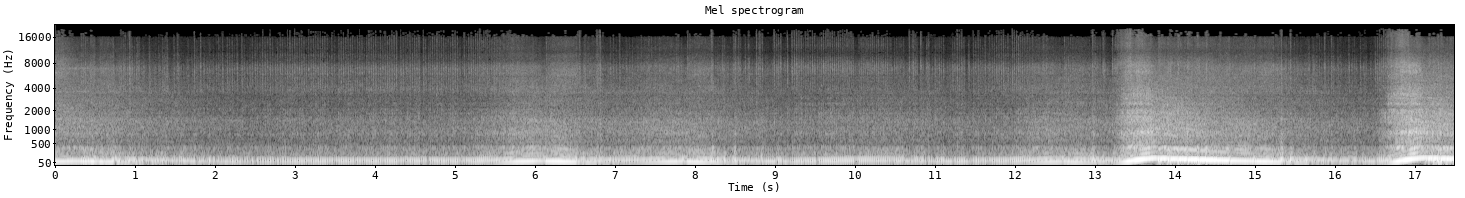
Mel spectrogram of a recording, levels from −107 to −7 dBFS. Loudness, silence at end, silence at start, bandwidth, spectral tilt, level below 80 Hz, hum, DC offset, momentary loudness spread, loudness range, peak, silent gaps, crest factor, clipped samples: -19 LUFS; 0 s; 0 s; 15.5 kHz; -6.5 dB/octave; -22 dBFS; none; under 0.1%; 16 LU; 13 LU; 0 dBFS; none; 16 dB; under 0.1%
